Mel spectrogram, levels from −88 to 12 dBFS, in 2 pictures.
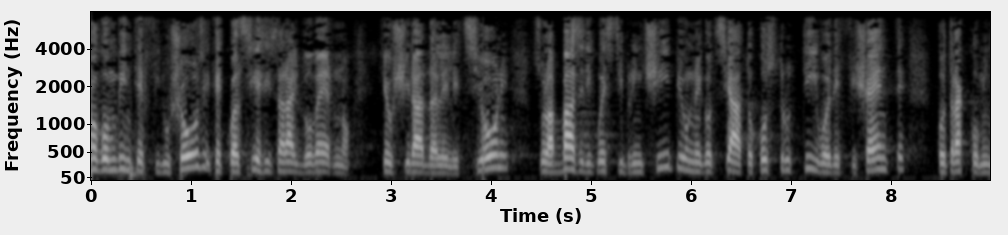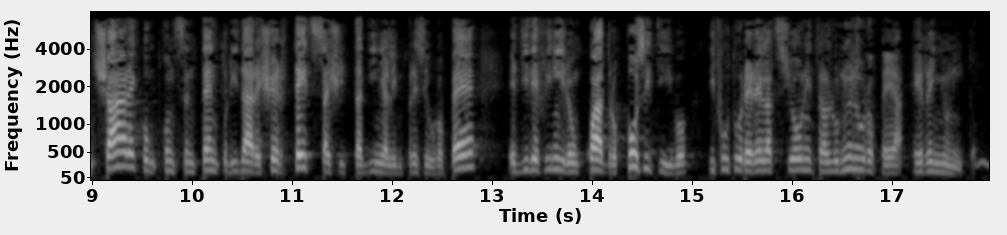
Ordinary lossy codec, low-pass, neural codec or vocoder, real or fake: none; 7.2 kHz; none; real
